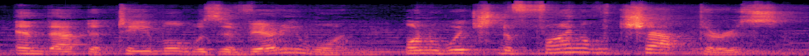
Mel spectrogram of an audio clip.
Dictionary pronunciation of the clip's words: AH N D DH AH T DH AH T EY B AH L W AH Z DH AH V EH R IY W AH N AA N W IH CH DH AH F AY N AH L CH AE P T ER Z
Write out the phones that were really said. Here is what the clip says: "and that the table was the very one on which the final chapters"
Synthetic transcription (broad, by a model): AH N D DH AH T DH AH T EY B AH L W AH Z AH V EH R IY W AH N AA N W IH CH DH AH F AY N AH L CH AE P T ER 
